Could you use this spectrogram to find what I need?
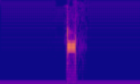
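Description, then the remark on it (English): A single short electronic beep, a bright tonal burst lasting about a tenth of a second, standing alone against silence, from a radio transmitter with a transmitter problem. “it sounds like TJ's got a transmitter problem, so maybe the beep beeps have gone nuclear”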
